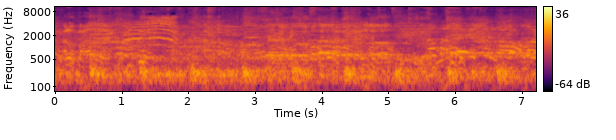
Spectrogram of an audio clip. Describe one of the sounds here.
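A crowd of men and women chatters loudly outdoors.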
